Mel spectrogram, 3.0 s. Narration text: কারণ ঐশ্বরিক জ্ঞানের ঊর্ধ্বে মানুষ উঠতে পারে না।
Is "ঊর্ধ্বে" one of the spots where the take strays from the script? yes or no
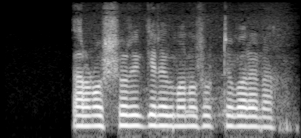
yes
